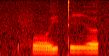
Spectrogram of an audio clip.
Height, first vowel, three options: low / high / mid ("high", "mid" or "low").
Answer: mid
